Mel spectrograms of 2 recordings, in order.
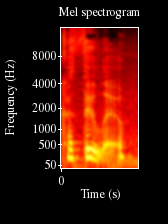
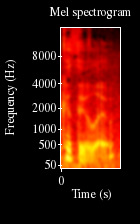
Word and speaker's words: Cthulhu: Or is it Cthulhu? – The characters in this kind of big Cthulhu mythos, we can't pronounce them correctly. Like, I say Cthulhu, and anybody who's going to write in and correct me is wrong, because Lovecraft is pretty clear you can't pronounce those names because we don't have tentacles and 30 tongues. And there's, like, Cthulhu, there's Cthulhu. The CTH can be just, like, Cthulhu.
